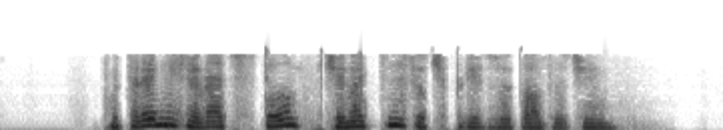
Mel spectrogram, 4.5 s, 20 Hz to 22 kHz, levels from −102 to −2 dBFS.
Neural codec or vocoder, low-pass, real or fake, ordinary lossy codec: codec, 16 kHz, 1 kbps, FreqCodec, smaller model; 7.2 kHz; fake; AAC, 16 kbps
